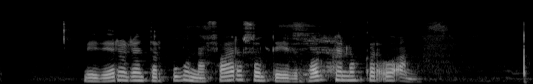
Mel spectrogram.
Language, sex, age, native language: Icelandic, female, 40-49, Icelandic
